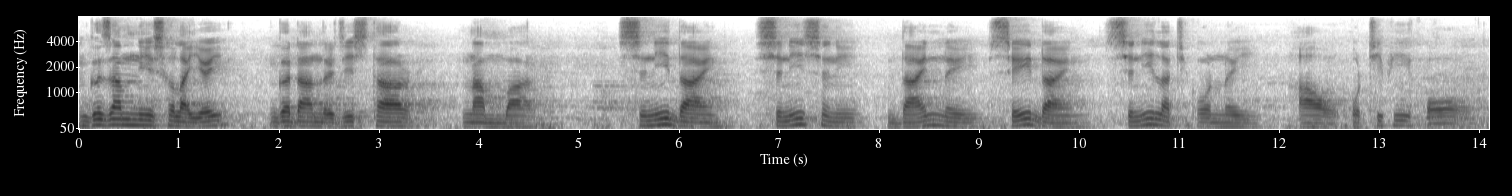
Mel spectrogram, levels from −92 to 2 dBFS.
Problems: background conversations at intervals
